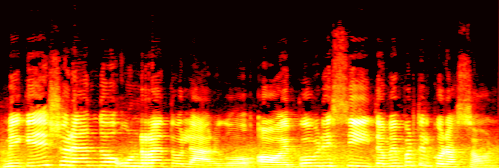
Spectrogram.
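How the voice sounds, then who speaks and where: A woman with a Rioplatense Argentine accent reads a viewer's love story aloud and reacts with animated outrage and crude slang. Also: high-pitched, unhurried, a little hiss or hum. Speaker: youtuber.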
